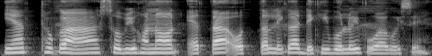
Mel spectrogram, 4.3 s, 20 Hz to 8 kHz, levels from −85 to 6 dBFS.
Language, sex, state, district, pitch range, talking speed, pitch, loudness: Assamese, female, Assam, Kamrup Metropolitan, 195-225 Hz, 110 wpm, 215 Hz, -16 LUFS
